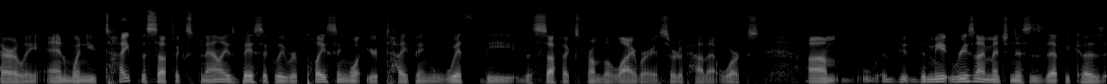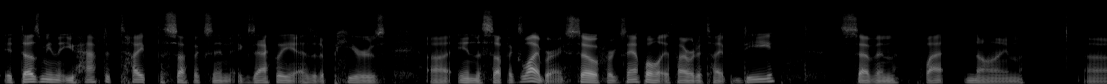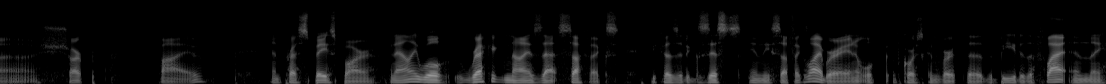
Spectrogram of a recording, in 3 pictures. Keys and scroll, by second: 17.6 shift+d, 19.6-24.1 typing, 25.5 space.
